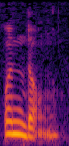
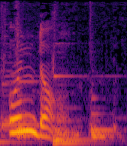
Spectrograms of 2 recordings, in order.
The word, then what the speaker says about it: 운동: Undong. Undong. This is pronounced as a two-syllable word. The first syllable is un, the second syllable is dong. Pronounce it with me. Undong.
